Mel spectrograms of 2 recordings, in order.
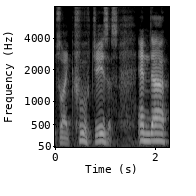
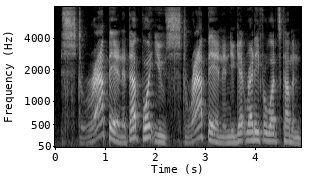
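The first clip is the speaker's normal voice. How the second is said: normal talking voice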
